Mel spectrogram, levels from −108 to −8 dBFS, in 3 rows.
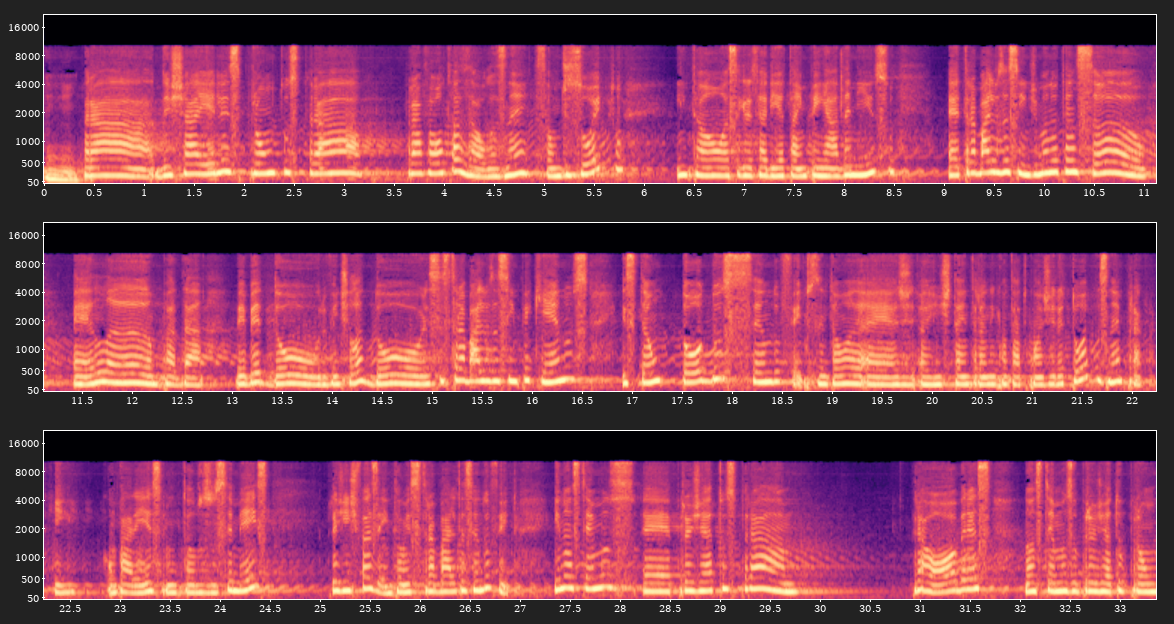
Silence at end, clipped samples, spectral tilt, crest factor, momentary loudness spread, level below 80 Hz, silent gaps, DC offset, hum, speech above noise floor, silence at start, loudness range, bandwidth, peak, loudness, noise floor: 0 s; under 0.1%; -5 dB/octave; 12 dB; 8 LU; -46 dBFS; none; under 0.1%; none; 33 dB; 0 s; 3 LU; 10.5 kHz; -2 dBFS; -14 LUFS; -46 dBFS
